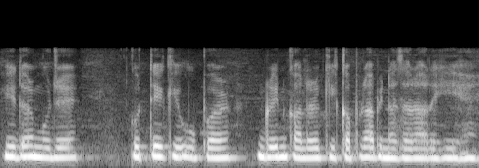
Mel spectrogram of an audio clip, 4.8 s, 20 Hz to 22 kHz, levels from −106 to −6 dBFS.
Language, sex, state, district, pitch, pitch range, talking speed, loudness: Hindi, female, Arunachal Pradesh, Lower Dibang Valley, 200 Hz, 195-210 Hz, 175 wpm, -14 LUFS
